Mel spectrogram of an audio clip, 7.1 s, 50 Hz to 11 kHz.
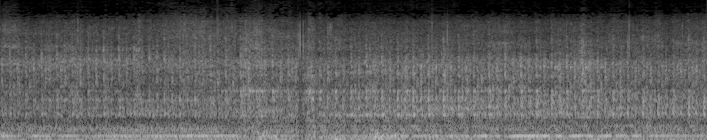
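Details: UAZ with 417 engine, idling: steady idle with an irregular tapping knock about three per second; the engine knocks but still drives; the source isn't pinned down.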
